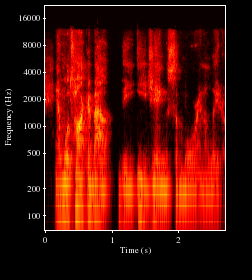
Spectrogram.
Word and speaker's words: I Ching: changes um the jing sometimes people pronounce that in english as i ching the pronunciation's wrong but you might have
